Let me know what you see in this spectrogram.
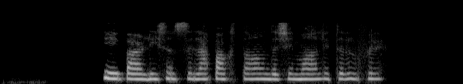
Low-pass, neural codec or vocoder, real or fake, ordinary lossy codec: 7.2 kHz; codec, 16 kHz in and 24 kHz out, 0.4 kbps, LongCat-Audio-Codec, fine tuned four codebook decoder; fake; Opus, 24 kbps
